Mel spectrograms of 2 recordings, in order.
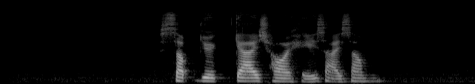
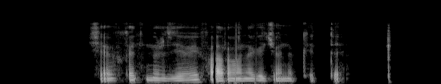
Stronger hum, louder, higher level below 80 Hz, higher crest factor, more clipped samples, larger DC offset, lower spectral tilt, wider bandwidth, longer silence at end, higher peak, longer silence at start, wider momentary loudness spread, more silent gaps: neither; second, -30 LUFS vs -27 LUFS; second, -80 dBFS vs -60 dBFS; about the same, 24 dB vs 26 dB; neither; neither; about the same, -5 dB/octave vs -5.5 dB/octave; first, 12.5 kHz vs 7.8 kHz; first, 0.95 s vs 0.5 s; second, -10 dBFS vs -4 dBFS; first, 1.6 s vs 0.9 s; second, 11 LU vs 15 LU; second, none vs 3.20-3.29 s, 3.56-3.85 s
